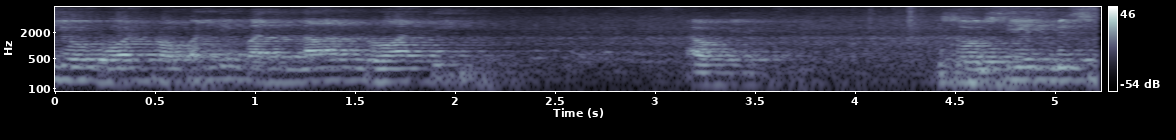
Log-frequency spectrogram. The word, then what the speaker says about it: Vanlalruati: Am I pronouncing your word properly? Vanlalruati? Okay. So she is Miss Vanlalruati from Mizoram University as well.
